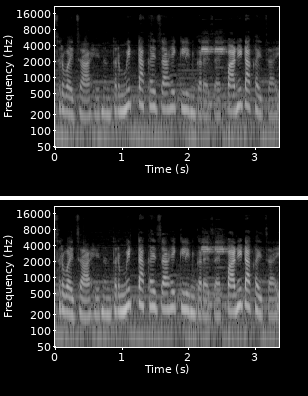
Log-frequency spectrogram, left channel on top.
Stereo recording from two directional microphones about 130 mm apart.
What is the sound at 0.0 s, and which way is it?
A woman's voice, 5° right (ahead or behind).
